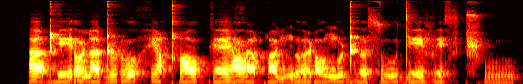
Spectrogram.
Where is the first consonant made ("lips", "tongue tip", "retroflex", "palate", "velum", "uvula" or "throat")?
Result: retroflex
